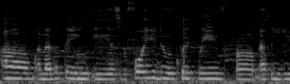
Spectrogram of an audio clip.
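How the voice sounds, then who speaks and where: Both audible room echo and noticeable background noise are present. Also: woman. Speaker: beauty vlogger. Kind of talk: tutorial.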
